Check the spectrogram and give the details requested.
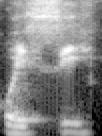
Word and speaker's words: Kwesi: I'm just pointing out his name's actually not Kwasi Kwarteng. It's actually Kwesi Kwarteng. That is actually. Care. It's actually the Ghanaians who always pull me up and say his name is not actually Kwasi. They always say to me his name is Kwesi.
